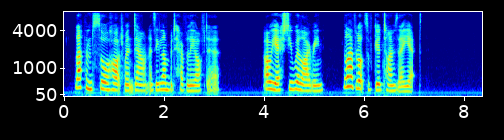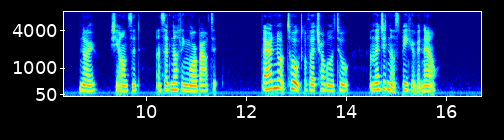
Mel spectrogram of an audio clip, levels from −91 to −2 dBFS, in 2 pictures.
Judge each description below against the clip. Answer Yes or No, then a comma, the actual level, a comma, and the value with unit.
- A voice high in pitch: Yes, high, 215 Hz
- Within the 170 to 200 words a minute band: Yes, average, 180 wpm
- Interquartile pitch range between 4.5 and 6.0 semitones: No, average, 3.5 semitones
